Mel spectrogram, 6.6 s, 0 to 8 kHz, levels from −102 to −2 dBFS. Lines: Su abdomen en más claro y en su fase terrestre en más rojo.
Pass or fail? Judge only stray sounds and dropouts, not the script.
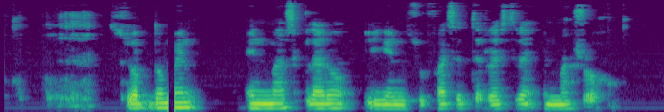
fail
